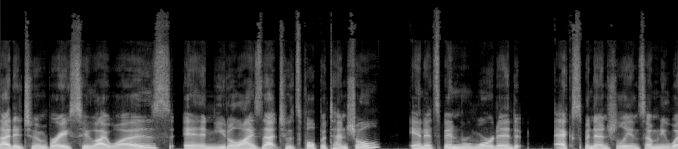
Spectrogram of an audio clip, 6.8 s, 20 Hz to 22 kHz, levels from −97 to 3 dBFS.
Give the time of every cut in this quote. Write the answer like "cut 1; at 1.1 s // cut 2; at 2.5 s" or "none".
cut 1; at 3.9 s // cut 2; at 5.4 s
